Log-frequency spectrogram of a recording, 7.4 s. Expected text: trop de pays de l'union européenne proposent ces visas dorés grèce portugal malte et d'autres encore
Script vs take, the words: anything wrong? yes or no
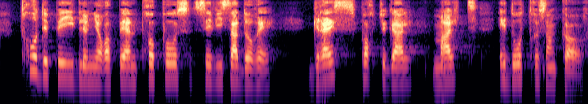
no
